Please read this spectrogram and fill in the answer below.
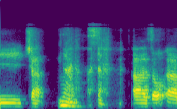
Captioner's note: all laugh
